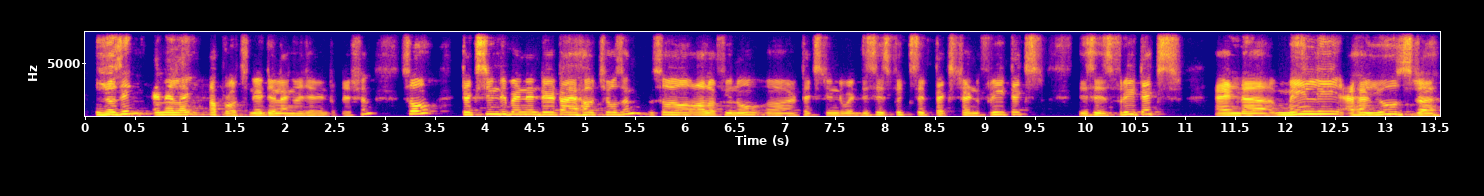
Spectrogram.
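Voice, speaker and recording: A man giving an academic research presentation, explaining in short, halting phrases as a conference presenter. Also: fairly high pitch, sharp tone. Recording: distant, far from the microphone.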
